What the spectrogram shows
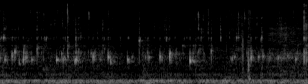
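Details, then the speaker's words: Chefman single-serve K-Cup coffee maker brewing: soft irregular drips and trickles over a low quiet hum; runs normally, quieter than a Mr. Coffee. "It's quiet. It's actually quieter than this one. It's quieter than the Mr. Coffee, so that's good."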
